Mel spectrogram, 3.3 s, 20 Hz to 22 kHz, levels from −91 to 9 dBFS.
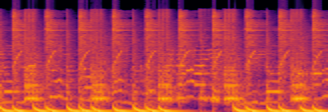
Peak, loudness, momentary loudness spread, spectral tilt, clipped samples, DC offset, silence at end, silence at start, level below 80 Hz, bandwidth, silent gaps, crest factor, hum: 0 dBFS; -8 LUFS; 2 LU; -4 dB/octave; 0.7%; under 0.1%; 0 s; 0 s; -10 dBFS; 16.5 kHz; none; 6 dB; none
